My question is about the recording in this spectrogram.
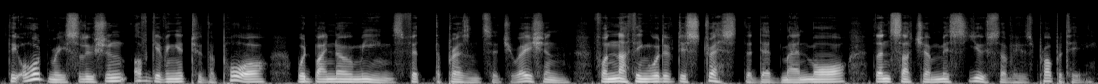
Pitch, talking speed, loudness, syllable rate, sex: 120 Hz, 180 wpm, -18 LUFS, 5.0 syllables/s, male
